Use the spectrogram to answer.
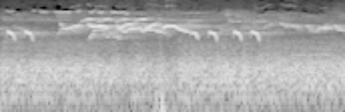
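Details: Red-tailed minla (Minla ignotincta) giving quick, thin, high descending notes, about three or four per second, over a soft twittering background.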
